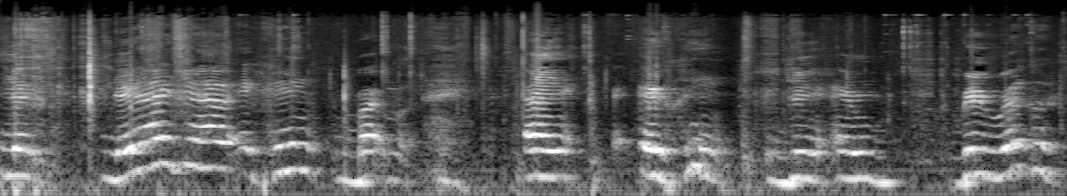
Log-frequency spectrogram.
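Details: Dysarthric speech in an adult man described as physically challenged with a speech impediment, who uses a wheelchair and needs a personal care assistant; real speech.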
